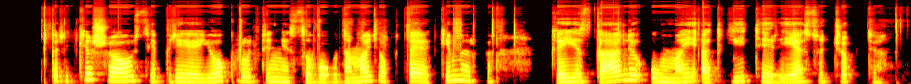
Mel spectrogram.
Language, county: Lithuanian, Marijampolė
